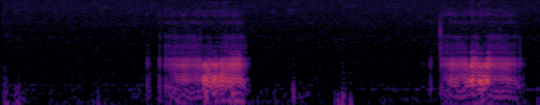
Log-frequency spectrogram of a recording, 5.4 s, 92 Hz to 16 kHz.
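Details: Female cat over 15 years old asleep: soft, low, fluttering snores about every three seconds with each breath in a quiet room; cat snoring.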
